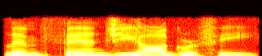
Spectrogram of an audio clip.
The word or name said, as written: lymphangiography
